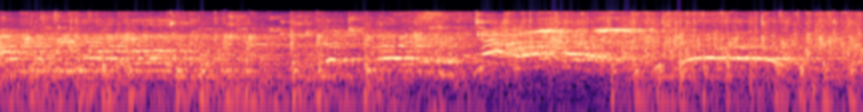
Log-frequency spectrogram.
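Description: Handball game play in a reverberant sports hall: the ball bouncing on the floor and players' shoes squeaking, with two long squeaks in the second half, over players calling out.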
